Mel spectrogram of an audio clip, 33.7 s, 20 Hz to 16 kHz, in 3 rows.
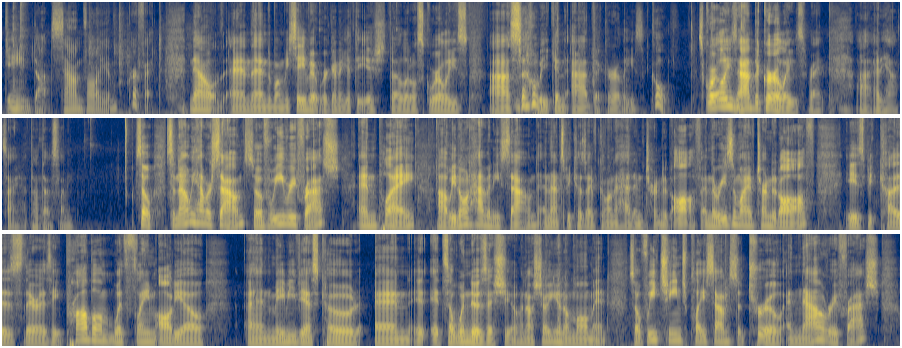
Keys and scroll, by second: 0.0-0.2 typing, 0.2 Return, 1.2 End, 1.5 ;, 2.4 ctrl+s, 7.7 ctrl+s, 16.5 space, 16.9 d, 29.2-30.1 typing, 31.8 ctrl+s.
